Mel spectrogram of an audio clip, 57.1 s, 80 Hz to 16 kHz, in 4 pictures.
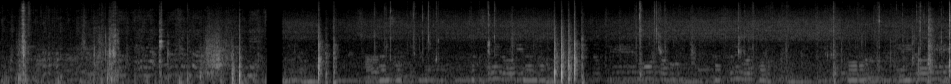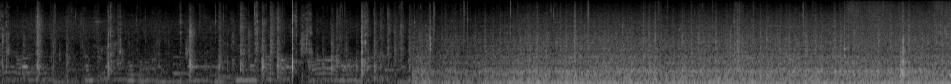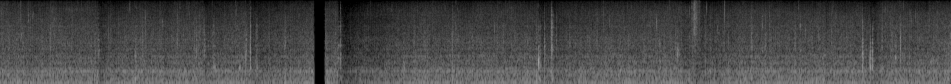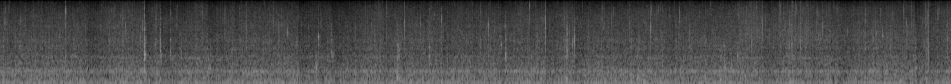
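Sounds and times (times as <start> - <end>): oil popping and crackling: 4.8 - 57.0
pancake sizzling in oil: 5.5 - 57.0
low hum: 19.4 - 57.0.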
